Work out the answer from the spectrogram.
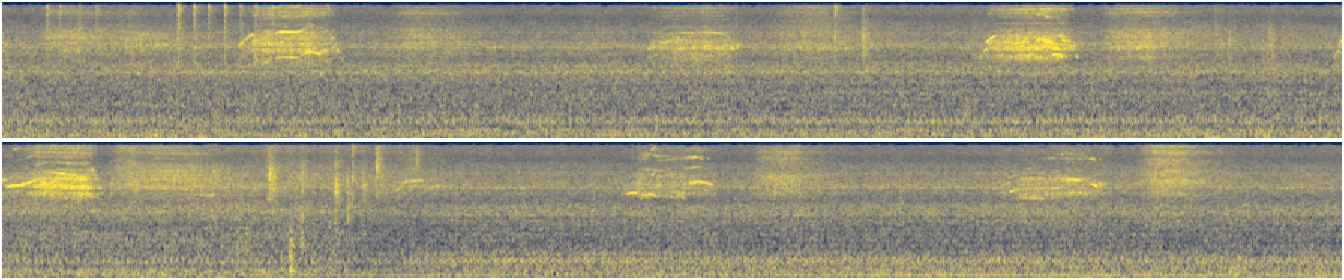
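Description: Passenger train running: a steady low rumble and hum, with a short high-pitched swish recurring about every two seconds.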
